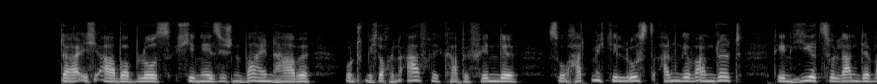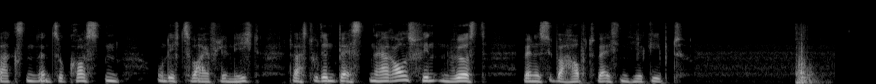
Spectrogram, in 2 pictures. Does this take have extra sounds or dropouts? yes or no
yes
